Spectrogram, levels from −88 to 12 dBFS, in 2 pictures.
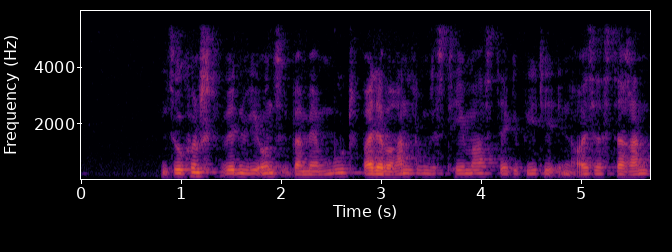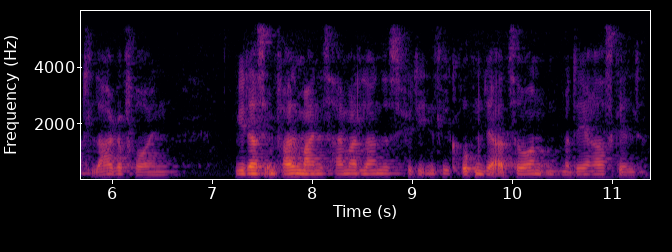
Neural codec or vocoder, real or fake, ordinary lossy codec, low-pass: none; real; AAC, 48 kbps; 5.4 kHz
